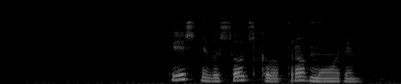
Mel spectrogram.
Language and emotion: Russian, sad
